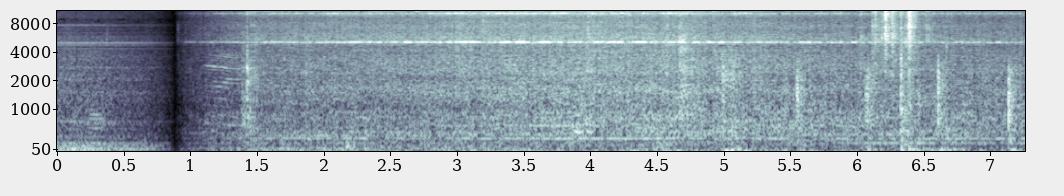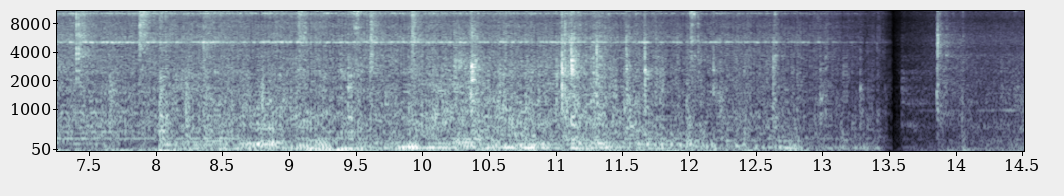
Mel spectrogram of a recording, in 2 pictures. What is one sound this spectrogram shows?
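Footsteps tread along a hollow walkway.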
